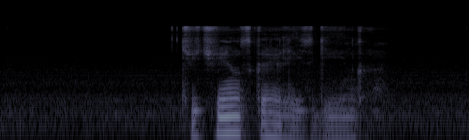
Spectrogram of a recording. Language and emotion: Russian, sad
